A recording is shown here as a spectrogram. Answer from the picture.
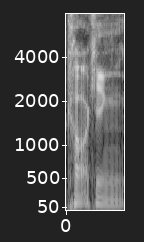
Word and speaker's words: caulking: Right, and it's also that screwy word cocking. It's pronounced, or it's spelled caulking, but no one says that. Caulking. They all say cocking.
